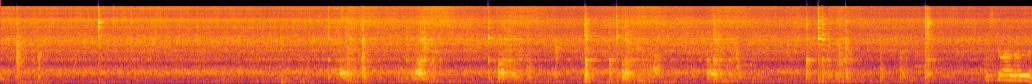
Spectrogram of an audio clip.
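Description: Vegetables and spices sizzling in hot oil in an open pressure cooker, with a long metal spoon stirring and knocking against the pot. The sizzle is a steady hiss; the clicks and scrapes of the spoon are scattered, and come more often from about five seconds in.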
